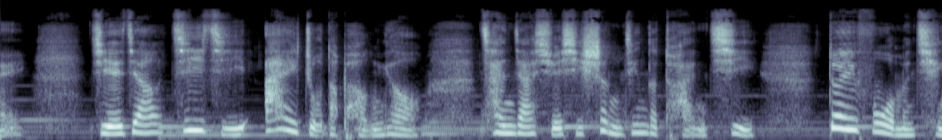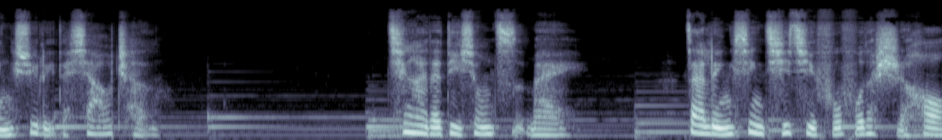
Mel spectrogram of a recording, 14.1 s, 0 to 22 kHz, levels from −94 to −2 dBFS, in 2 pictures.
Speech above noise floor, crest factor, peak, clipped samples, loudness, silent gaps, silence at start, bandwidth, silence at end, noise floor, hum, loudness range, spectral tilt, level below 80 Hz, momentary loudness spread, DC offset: 32 dB; 20 dB; -2 dBFS; under 0.1%; -19 LUFS; none; 0 s; 16 kHz; 0 s; -52 dBFS; none; 5 LU; -3 dB/octave; -62 dBFS; 18 LU; under 0.1%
